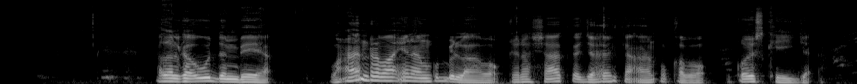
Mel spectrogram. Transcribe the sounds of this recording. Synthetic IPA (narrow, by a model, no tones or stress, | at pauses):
hɐðɐlkʰɐʊɣʊd̪ɐmbɛːjɐ | wɑħɑːnrɐβaːʔɪnaːŋkʰʊbɪlaːβɔqɪɾɐʃaːd̪kʰɐt͡ʃɛʕɛːlkʰɐ̰ʔaːnʔʊqɑβɔ | qɔjskʰɛjd͡ʒɐ̰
